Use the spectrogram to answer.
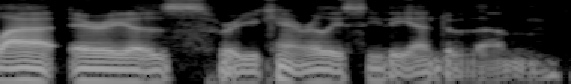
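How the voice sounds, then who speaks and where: This man has an American accent. He talks very slowly. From Arizona (Tempe). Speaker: podcast host. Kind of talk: casual chat. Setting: video call.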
